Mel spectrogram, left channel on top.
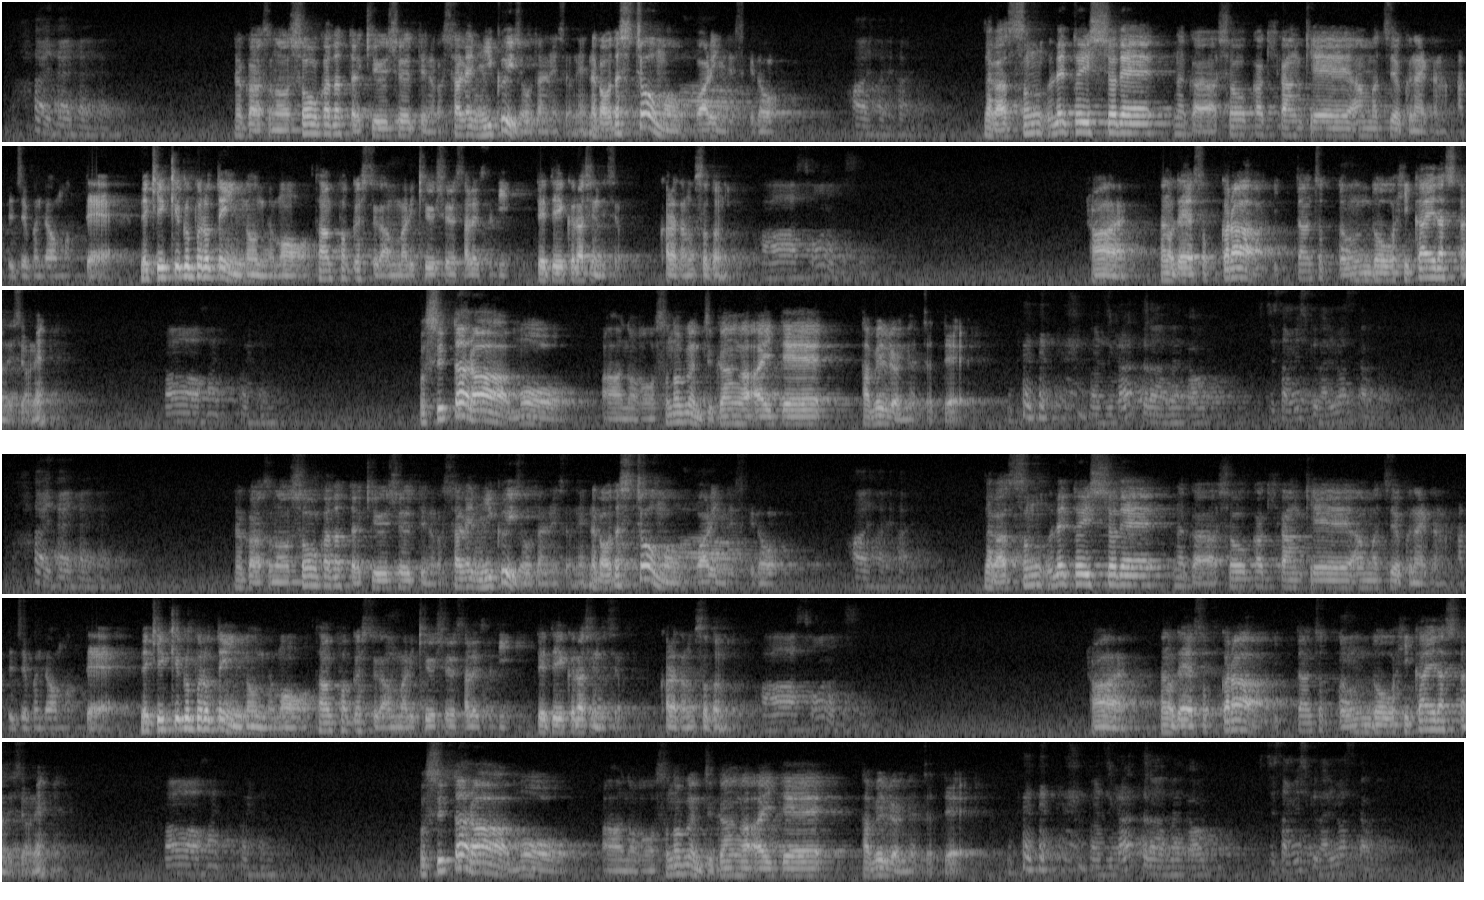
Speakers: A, in the centre; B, on the left.
A: はいはいはいはい。
B: だからその消化だったり吸収っていうのがされにくい状態なんですよね。なんか私腸も悪いんですけど、
A: ああ、はいはいはい。
B: なんかそれと一緒で、なんか消化器官系あんま強くないかなって自分で思って、で結局プロテイン飲んでもタンパク質があんまり吸収されずに出ていくらしいんですよ。
A: はいはい。
B: 体の外に。
A: ああ、そうなんですね。
B: はい。なのでそこから一旦ちょっと運動を控え出したんですよね。
A: はい。ああ、はいはいはい。
B: そしたらもう、あの、その分時間が空いて食べるようになっちゃって、
A: <laughs> まあ、時間あったら、なんか、口寂しくなりますからね。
